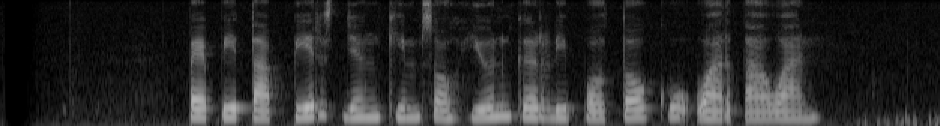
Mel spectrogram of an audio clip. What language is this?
Sundanese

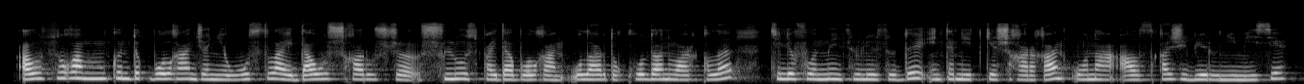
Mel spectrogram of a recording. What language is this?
Kazakh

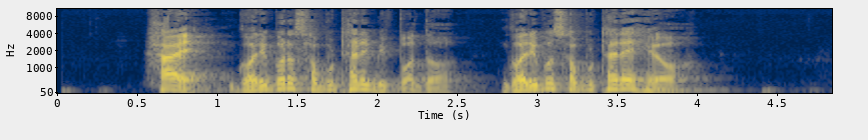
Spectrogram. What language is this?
Odia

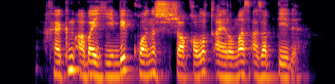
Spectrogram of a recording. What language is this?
Kazakh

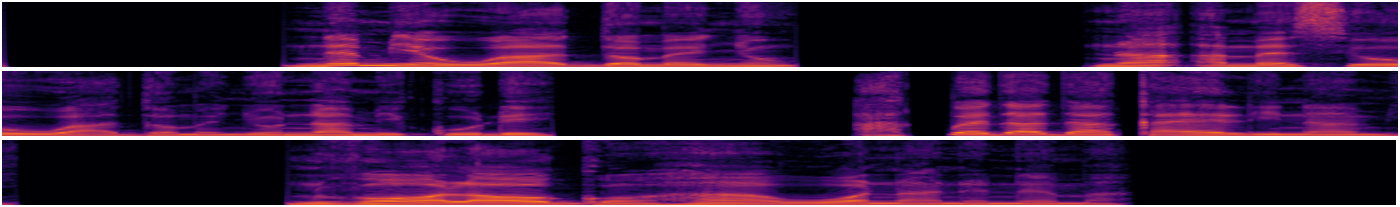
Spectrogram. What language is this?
Ewe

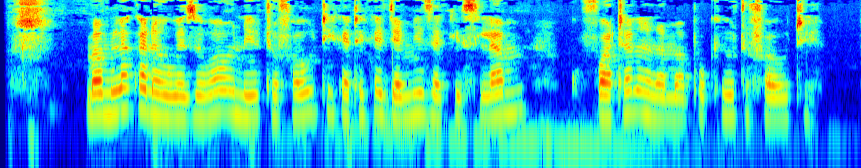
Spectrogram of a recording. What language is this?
Swahili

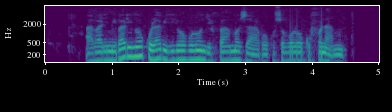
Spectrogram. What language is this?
Ganda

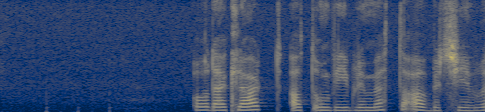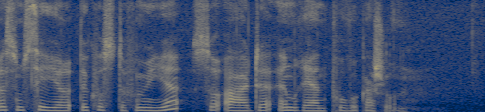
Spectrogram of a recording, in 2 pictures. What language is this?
Norwegian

